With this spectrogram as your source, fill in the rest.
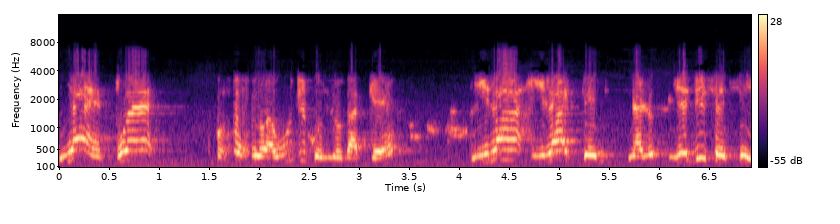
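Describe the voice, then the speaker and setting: Against noticeable background noise, a man speaks very slowly with long, frequent pauses. His pitch is extremely high and swings very widely. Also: very even loudness. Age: 70s. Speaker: caller. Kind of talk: call-in comment.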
